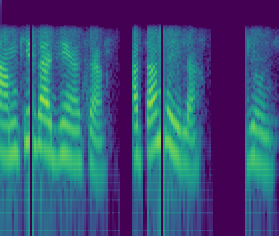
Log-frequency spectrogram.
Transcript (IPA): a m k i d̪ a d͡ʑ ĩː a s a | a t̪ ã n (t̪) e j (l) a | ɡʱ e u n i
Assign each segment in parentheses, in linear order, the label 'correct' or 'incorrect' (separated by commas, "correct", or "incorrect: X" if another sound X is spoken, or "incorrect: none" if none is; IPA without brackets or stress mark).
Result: incorrect: d̪, correct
